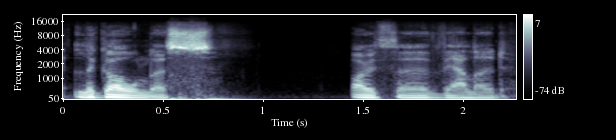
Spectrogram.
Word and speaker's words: Legolas: Legolas or Legolas? Legolas. It's Lego, Lego, LAS, Legolas.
